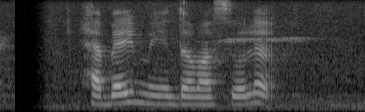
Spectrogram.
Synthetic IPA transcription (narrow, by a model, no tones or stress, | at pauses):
hæbæjmeːd̪əʋasʋələ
